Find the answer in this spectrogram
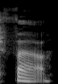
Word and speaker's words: pho: The waiter smiles and says it's pronounced pho.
